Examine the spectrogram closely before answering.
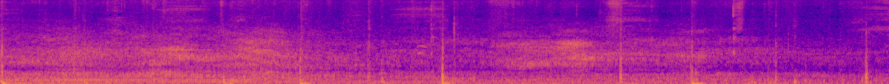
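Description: Footsteps thud on a dirt trail.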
